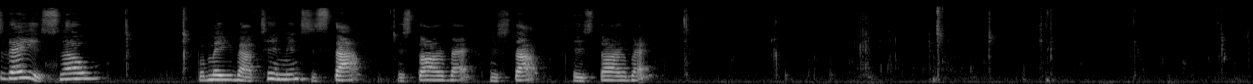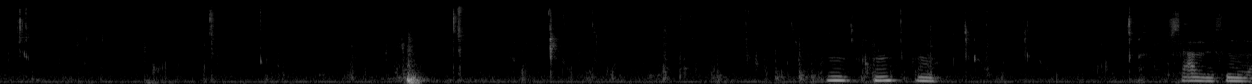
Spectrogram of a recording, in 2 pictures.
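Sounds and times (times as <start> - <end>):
person chewing food: 1.1 - 2.0, 6.6 - 24.2.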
